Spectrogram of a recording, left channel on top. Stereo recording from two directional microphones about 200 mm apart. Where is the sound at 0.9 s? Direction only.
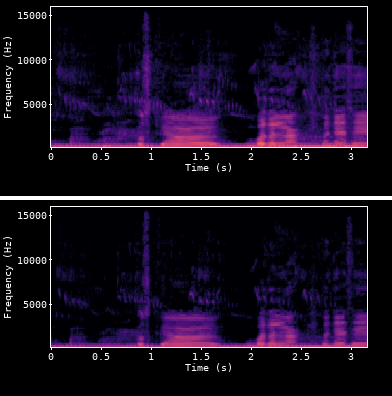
20° right (ahead or behind).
